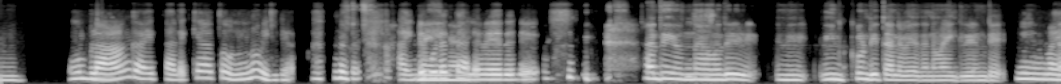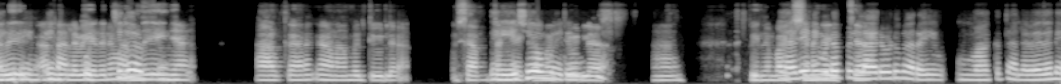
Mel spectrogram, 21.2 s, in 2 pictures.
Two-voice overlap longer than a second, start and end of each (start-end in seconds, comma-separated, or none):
10.6-12.5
